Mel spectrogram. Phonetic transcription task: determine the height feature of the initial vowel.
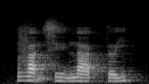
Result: low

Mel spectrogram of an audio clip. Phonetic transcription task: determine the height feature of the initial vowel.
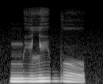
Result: high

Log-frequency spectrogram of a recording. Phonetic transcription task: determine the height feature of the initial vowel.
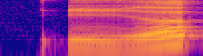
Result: high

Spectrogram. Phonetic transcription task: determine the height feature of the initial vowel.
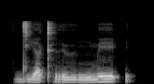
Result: high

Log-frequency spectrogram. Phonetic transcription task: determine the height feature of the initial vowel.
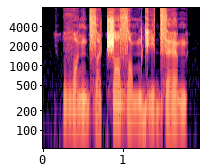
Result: high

